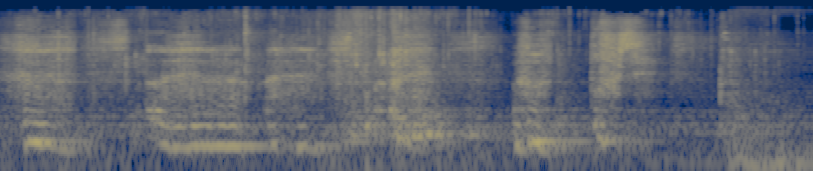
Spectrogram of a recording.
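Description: Wet flesh squelches and tears.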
